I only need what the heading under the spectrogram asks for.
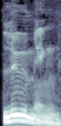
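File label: "looming", British English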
